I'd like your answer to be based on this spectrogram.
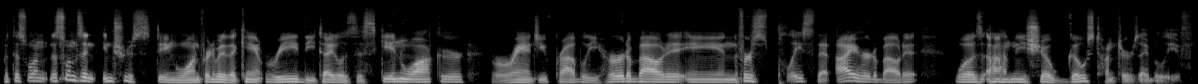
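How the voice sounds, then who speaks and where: Hoarse, grating-voiced man hosting a podcast. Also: medium pitch, moderate pace, no room sound, studio quality. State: hoarse from a weekend of yelling. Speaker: podcast co-host. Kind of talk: casual podcast chat.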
